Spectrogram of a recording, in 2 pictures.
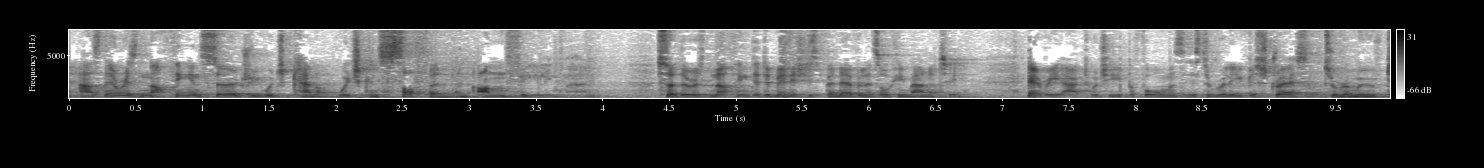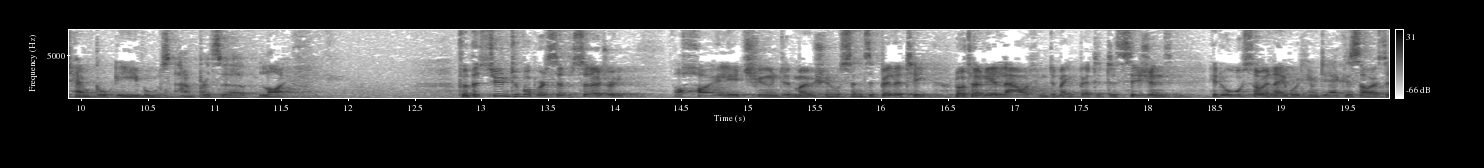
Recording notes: Paper given at the symposium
